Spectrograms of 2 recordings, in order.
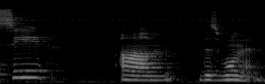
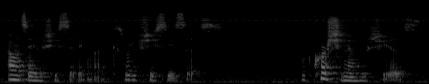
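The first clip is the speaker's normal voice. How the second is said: whispered worried aside; conspiratorial whisper; 9 dB quieter than usual. Real, not acted. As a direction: hush it like a secret to the camera.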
